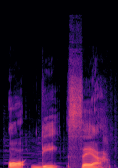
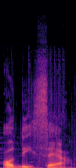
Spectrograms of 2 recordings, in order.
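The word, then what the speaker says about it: Odisea: Um, I'm getting a little pronunciation key for my Spanish here. Odisa, like OA, thank you. Odisa.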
